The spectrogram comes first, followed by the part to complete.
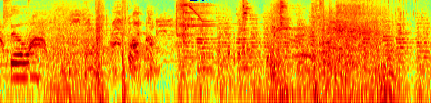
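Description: Soundtrack of an animated cartoon: background music with a character's shrill cries and crash sound effects, and a falling whistle about halfway through.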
